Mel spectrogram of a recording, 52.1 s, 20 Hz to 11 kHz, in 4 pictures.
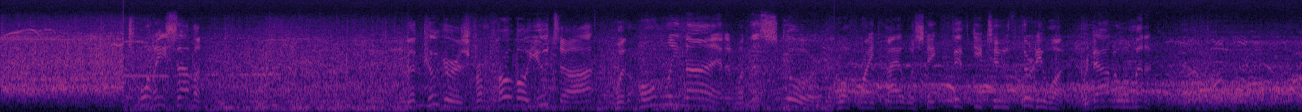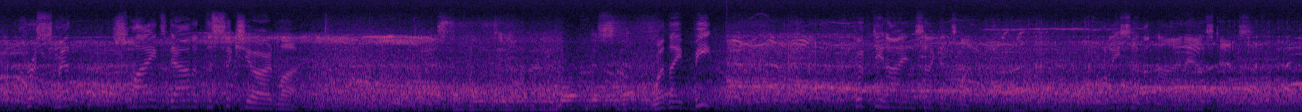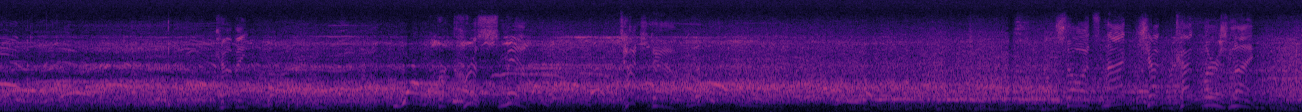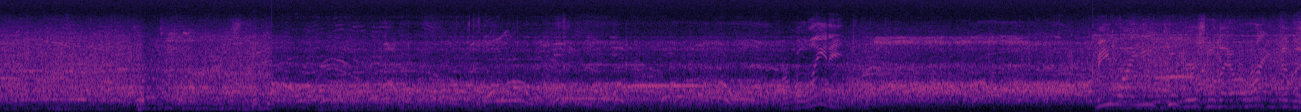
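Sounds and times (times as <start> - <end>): stadium crowd din: 0.0 - 52.0.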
